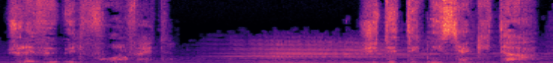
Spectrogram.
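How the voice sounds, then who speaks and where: A man voicing a secretive music-shop clerk in a French film dub, talking in a hushed, conspiratorial way. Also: lowish voice, normal speed, close to an everyday voice. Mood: storytelling.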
